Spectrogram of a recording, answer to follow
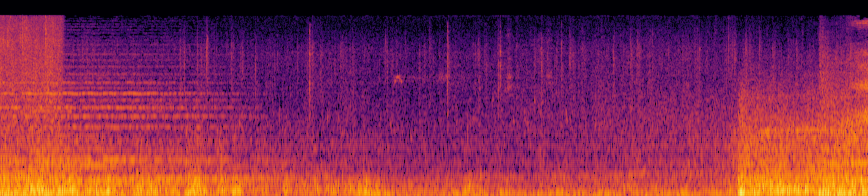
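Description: Thunder rumbling over steady rain, the rumble fading away over the first few seconds to leave quieter rain with scattered drips. A sudden loud crash comes near the end.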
